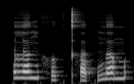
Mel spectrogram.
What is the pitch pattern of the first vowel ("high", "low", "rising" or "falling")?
high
